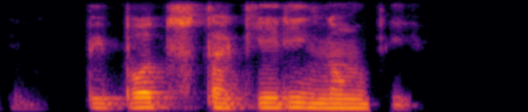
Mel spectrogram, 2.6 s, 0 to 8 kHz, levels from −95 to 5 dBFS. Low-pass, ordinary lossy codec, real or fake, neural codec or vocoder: 7.2 kHz; Opus, 24 kbps; real; none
